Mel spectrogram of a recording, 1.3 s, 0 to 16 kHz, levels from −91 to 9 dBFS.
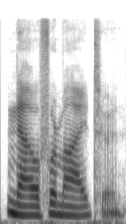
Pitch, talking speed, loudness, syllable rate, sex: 155 Hz, 190 wpm, -15 LUFS, 3.6 syllables/s, female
